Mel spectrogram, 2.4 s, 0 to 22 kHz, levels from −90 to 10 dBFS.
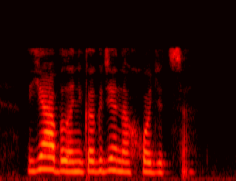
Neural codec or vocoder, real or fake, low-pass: none; real; 7.2 kHz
